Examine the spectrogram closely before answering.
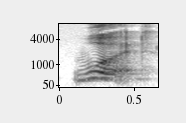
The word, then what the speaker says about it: would: Wood three lines uh first one totally normal second one uh I would say it sounds like uh it's spelled o u l that's the part they need to Remember by heart the last sound totally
